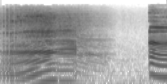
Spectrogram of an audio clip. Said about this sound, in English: Cutting down trees.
